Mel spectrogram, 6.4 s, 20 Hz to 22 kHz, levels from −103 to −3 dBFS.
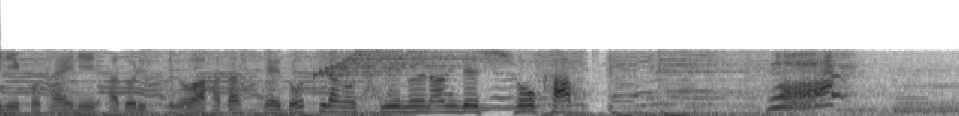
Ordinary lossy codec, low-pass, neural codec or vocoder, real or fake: none; 3.6 kHz; none; real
